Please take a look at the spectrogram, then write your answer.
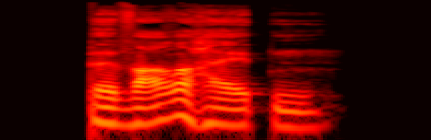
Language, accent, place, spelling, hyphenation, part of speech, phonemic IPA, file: German, Germany, Berlin, bewahrheiten, be‧wahr‧hei‧ten, verb, /bə.ˈvaːɐ̯.haɪ̯t.n̩/, De-bewahrheiten.ogg
- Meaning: 1. to prove true 2. to come true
